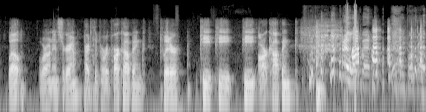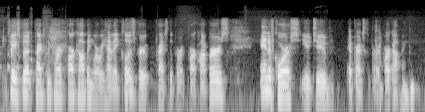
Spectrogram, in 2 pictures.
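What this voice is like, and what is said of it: Announcer-style radio voice. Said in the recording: “he said it in his radio voice ... It was the radio voice.”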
